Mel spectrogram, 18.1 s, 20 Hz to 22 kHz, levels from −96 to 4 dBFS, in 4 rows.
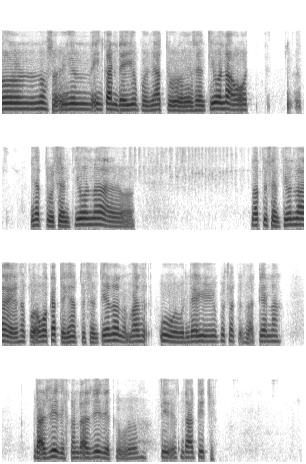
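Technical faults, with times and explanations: Throughout, Speex codec: the speech runs through a CELP coder so short of bits that the excitation is only roughly modelled, which fits a bitrate near 10 kbps. The voice comes out hoarse and grainy, with plainly audible coding damage. Nothing is present above 7.7 kHz.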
